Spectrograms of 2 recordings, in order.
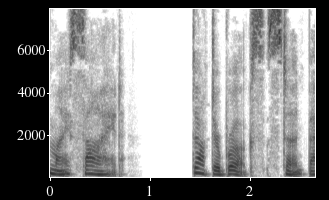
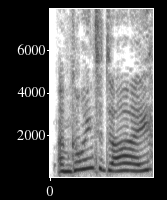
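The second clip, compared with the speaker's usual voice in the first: far higher, louder hysterical cry; rising panic; 12 semitones higher, 4 dB louder than usual. A narrator's reading. Patient spiraling into panic, much higher and louder. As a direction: let the panic break loose. Panic attack in hospital bed.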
